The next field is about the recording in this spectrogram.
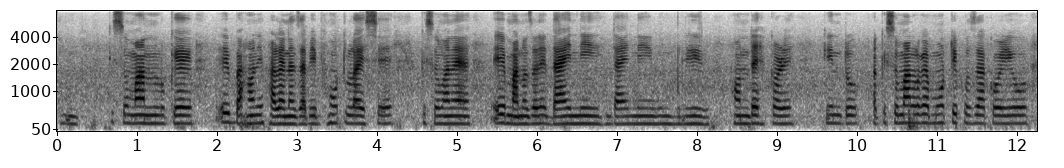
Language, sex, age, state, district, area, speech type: Assamese, female, 45-60, Assam, Golaghat, urban, spontaneous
